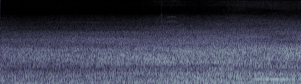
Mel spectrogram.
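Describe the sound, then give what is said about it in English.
A bus's engine rumbles steadily and grows slightly louder as it approaches a bus stop, a continuous low drone with broad road noise and no voices. “There it is. Okay, there's the bus.”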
